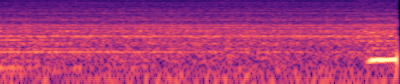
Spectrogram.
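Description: Faint steady hiss of a quiet room with the guitar silent, then a woman hums a single held note near the end.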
